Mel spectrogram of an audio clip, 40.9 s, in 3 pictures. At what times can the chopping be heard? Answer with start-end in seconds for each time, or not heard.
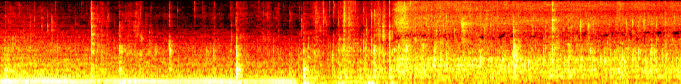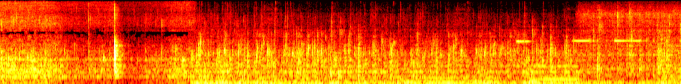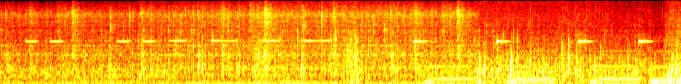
not heard.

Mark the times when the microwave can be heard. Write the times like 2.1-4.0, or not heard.
0.0-7.7, 21.5-40.8.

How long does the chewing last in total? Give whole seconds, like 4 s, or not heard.
not heard.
